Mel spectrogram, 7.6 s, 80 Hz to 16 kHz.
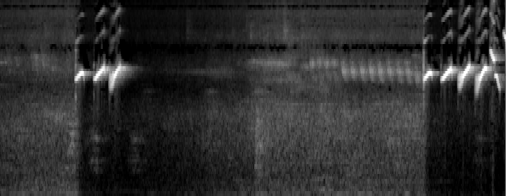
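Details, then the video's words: Double-collared seedeater in 2020 delivering its tui song: two or three piercing upward-sweeping whistles, a quieter stretch with faint far notes, then a rapid run of five or six loud rising whistles. "Papa capim tui"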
